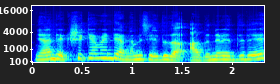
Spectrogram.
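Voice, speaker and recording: A woman's voice: a little high, brisk, lightly acted. A woman playing a firm, defiant young daughter. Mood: resolute. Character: resolute young daughter defending mother.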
